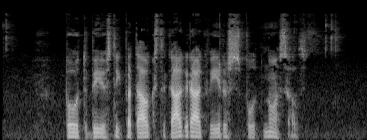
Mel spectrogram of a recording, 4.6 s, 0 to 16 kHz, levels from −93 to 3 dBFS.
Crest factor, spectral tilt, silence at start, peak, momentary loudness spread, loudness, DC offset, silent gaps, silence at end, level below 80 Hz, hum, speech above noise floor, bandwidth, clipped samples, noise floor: 22 dB; -5.5 dB/octave; 0.85 s; -2 dBFS; 12 LU; -24 LUFS; under 0.1%; none; 0.75 s; -48 dBFS; none; 35 dB; 11.5 kHz; under 0.1%; -59 dBFS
